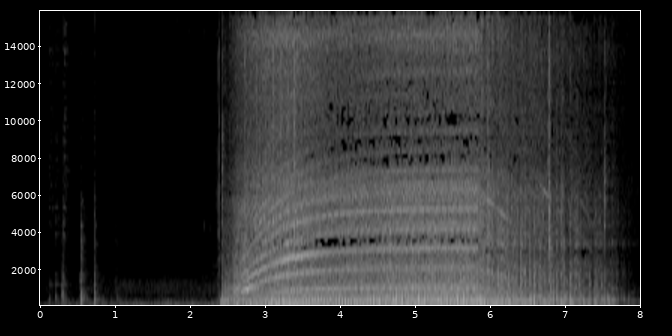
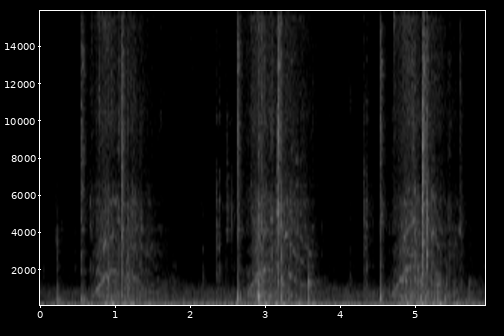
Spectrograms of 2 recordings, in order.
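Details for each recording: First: Blackmax mower that won't start, cranked during a compression test: even, regular cranking about three pulses a second with a strong beat on every stroke; 182 PSI, so the engine is not worn; normal compression. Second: Curb-found Blackmax walk-behind mower with auto-choke: about three pull-cord cranks, each a brief rattly whirr with no firing; cranks but won't start, carb problem or stale fuel suspected, ran briefly after fuel poured into carb.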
